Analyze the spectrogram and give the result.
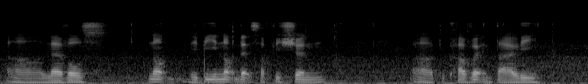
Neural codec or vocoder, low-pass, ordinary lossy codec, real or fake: none; 7.2 kHz; none; real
